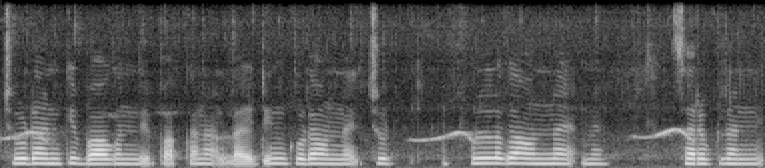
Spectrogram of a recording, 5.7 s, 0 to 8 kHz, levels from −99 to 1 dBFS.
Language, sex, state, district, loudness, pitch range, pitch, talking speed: Telugu, female, Andhra Pradesh, Sri Satya Sai, -18 LUFS, 225-240 Hz, 230 Hz, 115 wpm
